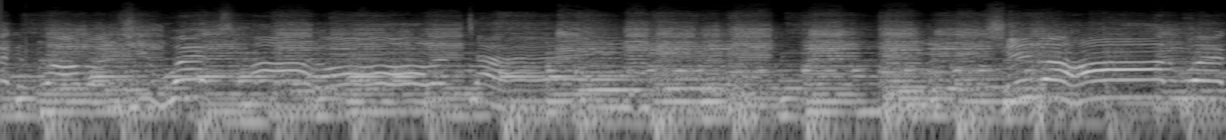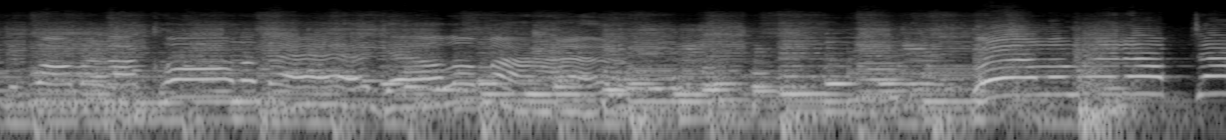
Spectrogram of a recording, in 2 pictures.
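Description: Background music with a steady beat and a sliding, bending lead melody.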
